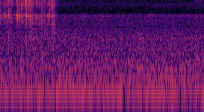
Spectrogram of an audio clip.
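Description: Faint rustling and rubbing as a mini snow globe is turned over in the hands, with a few light clicks in the first half second, over a steady low hum.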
